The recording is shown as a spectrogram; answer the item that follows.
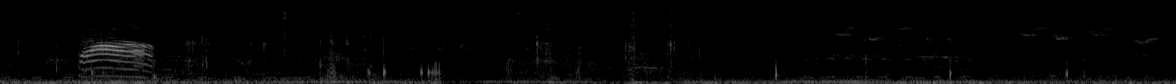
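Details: A pet cat gives one loud, rising-then-falling meow, followed by quiet room noise with faint, high, chirping sounds later on.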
